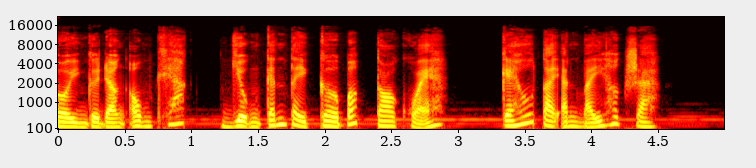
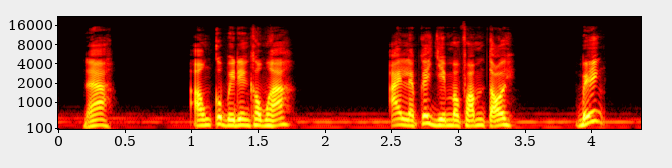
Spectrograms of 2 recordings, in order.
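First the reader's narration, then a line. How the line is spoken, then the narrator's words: Shouting in someone's face. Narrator (Vietnamese): Một người trong số họ ... hét vào mặt anh Bảy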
